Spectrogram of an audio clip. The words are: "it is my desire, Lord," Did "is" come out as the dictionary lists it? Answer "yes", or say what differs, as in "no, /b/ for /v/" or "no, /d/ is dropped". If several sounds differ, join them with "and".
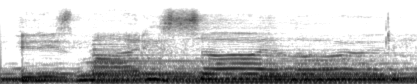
yes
